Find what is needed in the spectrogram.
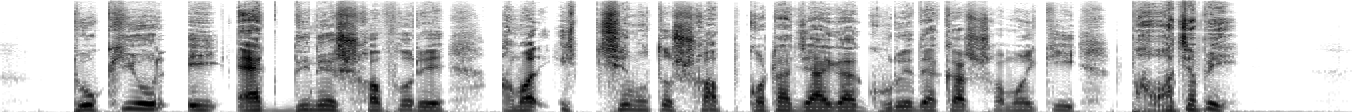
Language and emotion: Bengali, fearful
